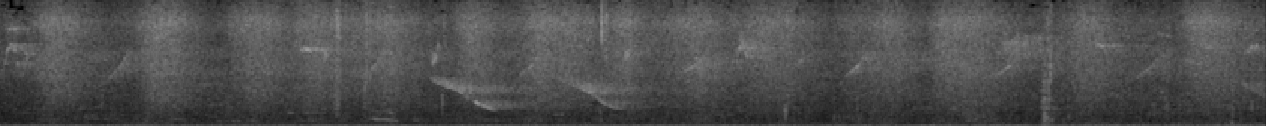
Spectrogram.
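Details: Young monkey Sok cries from hunger, begging for food: two loud, high cries that slide steeply downward, heard against dense broadband outdoor noise and a low constant hum.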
